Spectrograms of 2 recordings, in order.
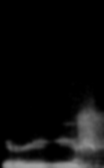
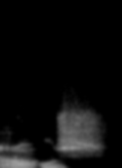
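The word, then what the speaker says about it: رؤوس: Jadi kita tahu bacanya ru'us bukan ro'us. Ya. Oh, ternyata domah awalnya.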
